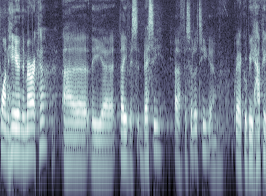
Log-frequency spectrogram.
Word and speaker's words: Davis-Besse: The first one here in America, the Davis-Besse facility. Greg would be happy because I pronounced that correctly.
